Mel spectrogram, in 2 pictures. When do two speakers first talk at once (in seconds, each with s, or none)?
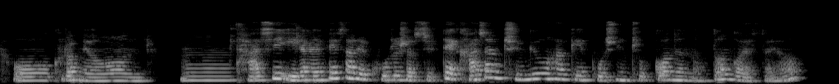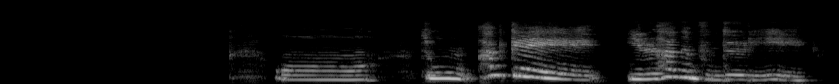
none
